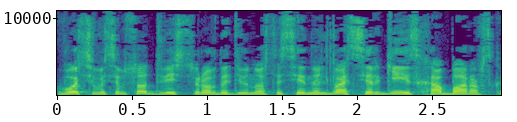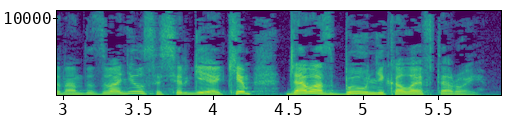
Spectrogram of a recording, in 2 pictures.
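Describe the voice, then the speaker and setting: Against a quiet background, the speaker moves at a moderate pace with ordinary pitch variation. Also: man, high pitch for a man. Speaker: radio host. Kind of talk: radio talk show hosting. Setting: studio. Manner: halting.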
